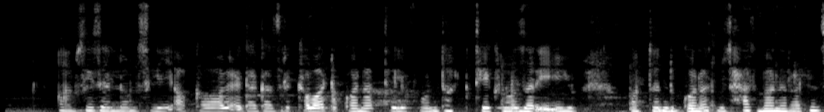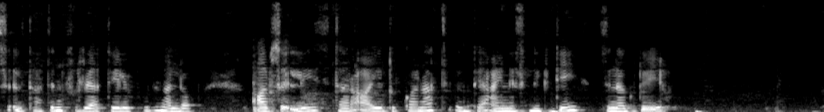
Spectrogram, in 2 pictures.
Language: Tigrinya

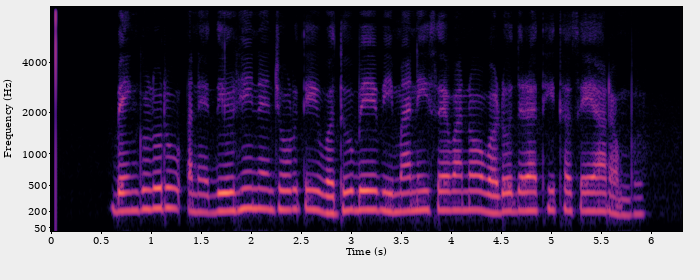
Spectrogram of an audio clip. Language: Gujarati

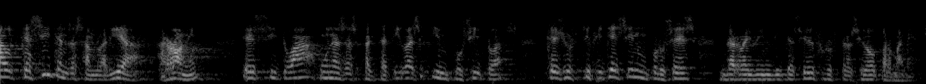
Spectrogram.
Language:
Catalan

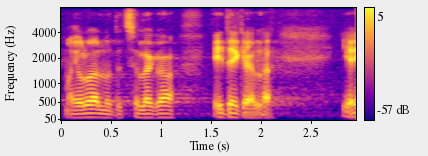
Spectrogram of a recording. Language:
Estonian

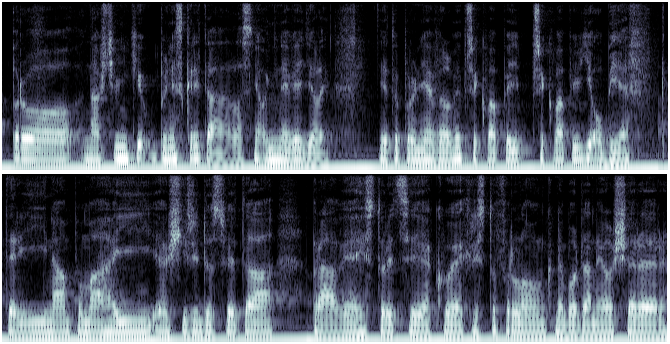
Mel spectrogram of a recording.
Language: Czech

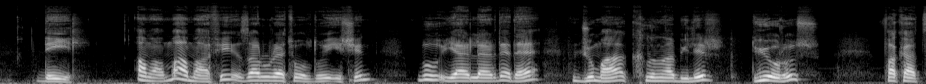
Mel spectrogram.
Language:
Turkish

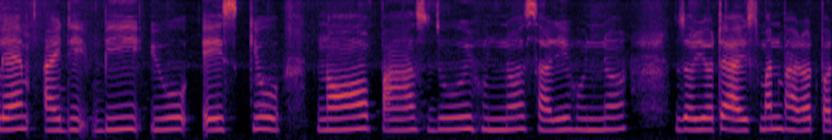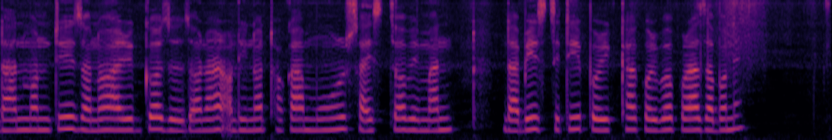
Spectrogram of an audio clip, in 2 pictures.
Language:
Assamese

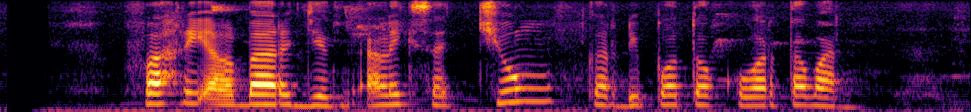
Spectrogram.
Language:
Sundanese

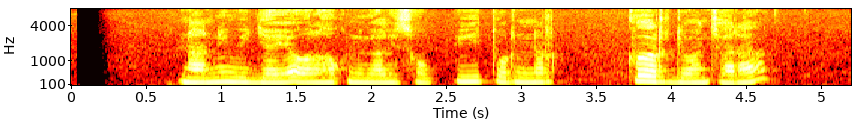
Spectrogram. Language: Sundanese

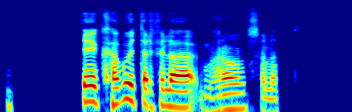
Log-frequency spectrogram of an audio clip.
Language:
Indus Kohistani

